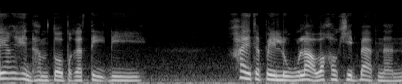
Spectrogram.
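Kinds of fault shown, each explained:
Dolby Digital compression: The speech is dull and band-limited, with no content above about 11.5 kHz. A rough, fluttering noise plainly clings to the voiced sounds. The likely cause is Dolby Digital coding at a low rate, consistent with something near 64 kbps. Such an encoder narrows the bandwidth and leaves many frequency lines without mantissa bits, and the decoder fills those gaps with dither noise, which produces this grainy, unsteady texture.
Hard clipping: From 2.41 to 3.50 s the signal is pushed about 3 dB past what the chain can pass, so the waveform peaks are sliced flat. Those flat tops generate harmonics high in the spectrum that were never in the speech. Here this is heard as a crackling edge on the louder moments of that stretch, with the distortion following the speech peaks rather than running continuously.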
